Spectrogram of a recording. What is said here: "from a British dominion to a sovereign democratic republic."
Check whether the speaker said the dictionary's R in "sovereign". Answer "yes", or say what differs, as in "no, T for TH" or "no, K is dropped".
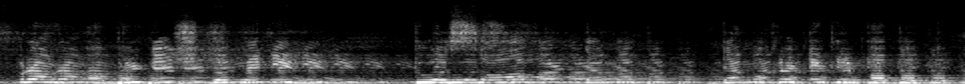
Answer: no, R is dropped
